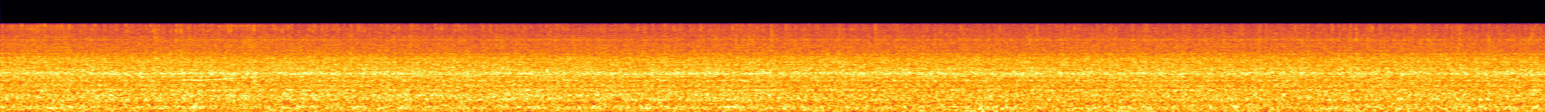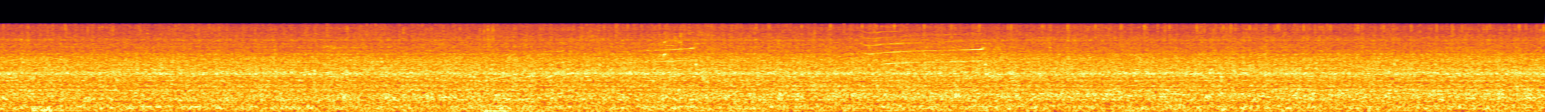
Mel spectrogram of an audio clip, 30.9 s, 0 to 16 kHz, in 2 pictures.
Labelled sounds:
22.0	22.4	killer whale, southern resident, 3.3 to 3.6 kHz
24.0	24.4	killer whale, southern resident, 3.9 to 4.1 kHz
24.8	25.2	killer whale, southern resident, 4.4 to 4.5 kHz

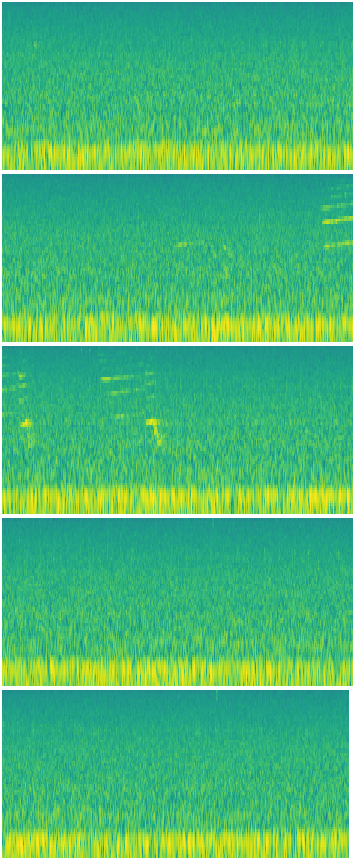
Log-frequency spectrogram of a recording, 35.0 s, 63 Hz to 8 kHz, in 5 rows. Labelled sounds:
10.4	11.7	killer whale, southern resident, 0.17 to 1.5 kHz
13.3	14.7	killer whale, southern resident, J pod, call S01, 0.10 to 8.0 kHz
15.9	17.4	killer whale, southern resident, J pod, call S01, 0.10 to 7.8 kHz

